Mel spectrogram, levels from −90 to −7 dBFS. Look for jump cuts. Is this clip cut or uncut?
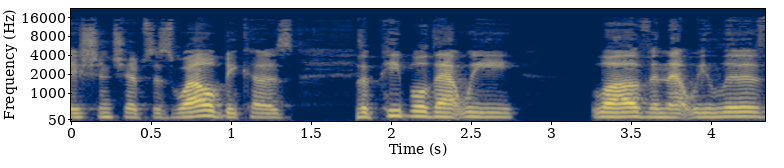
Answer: cut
